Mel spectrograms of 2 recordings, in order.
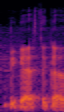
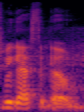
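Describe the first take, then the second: First: "We got to go" whispered much softer; whispered repeat. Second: Said in the usual way. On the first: Retold or imitated. Family decides to leave the possum house, whispered. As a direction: whisper it as an afterthought.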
